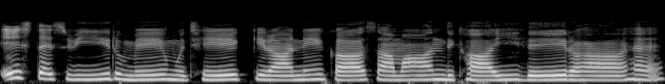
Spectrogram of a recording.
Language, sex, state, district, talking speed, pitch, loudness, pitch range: Hindi, female, Madhya Pradesh, Katni, 100 wpm, 215 Hz, -14 LUFS, 205-230 Hz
